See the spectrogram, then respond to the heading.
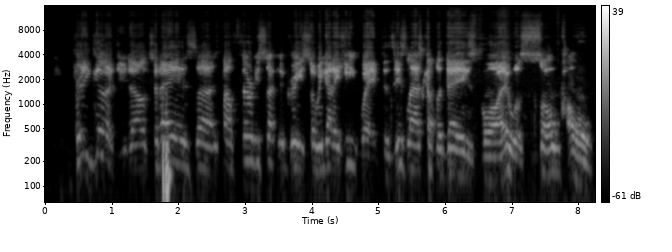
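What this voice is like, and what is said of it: Downstate New York accent. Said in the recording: “got that downstate New York accent that I love”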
